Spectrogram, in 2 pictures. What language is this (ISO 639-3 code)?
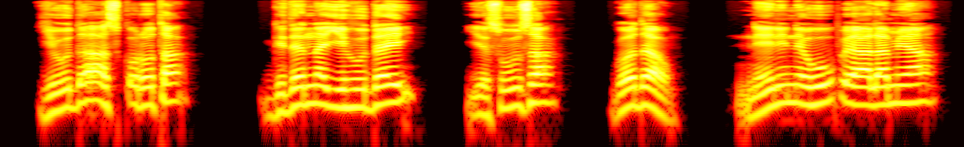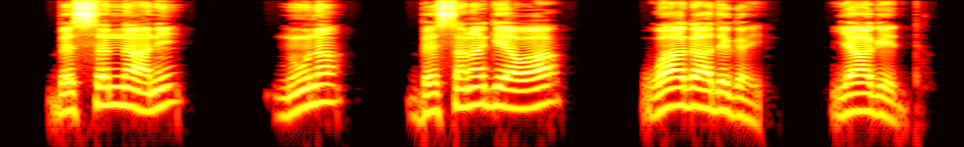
dwr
